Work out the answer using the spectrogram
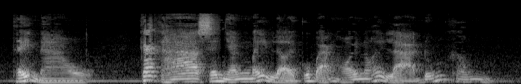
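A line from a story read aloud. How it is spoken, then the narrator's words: Eerie soft voice. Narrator (Vietnamese): bằng một giọng ma quái, cô ả khẽ thốt lên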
